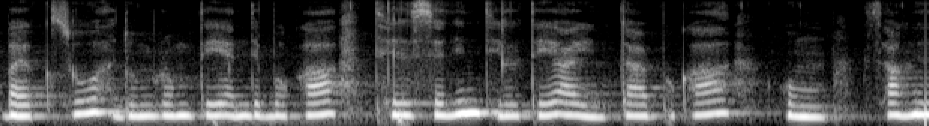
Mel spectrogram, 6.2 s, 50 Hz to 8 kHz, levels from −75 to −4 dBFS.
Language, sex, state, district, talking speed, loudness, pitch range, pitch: Mizo, female, Mizoram, Aizawl, 220 wpm, -14 LUFS, 220-245 Hz, 230 Hz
